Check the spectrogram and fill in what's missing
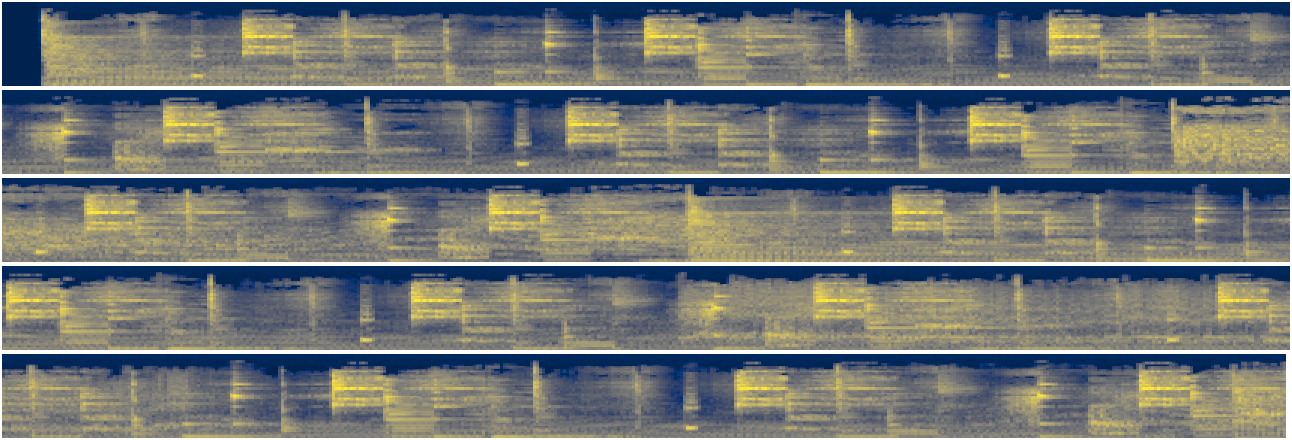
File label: Heavy Machine Like Slightly Evil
